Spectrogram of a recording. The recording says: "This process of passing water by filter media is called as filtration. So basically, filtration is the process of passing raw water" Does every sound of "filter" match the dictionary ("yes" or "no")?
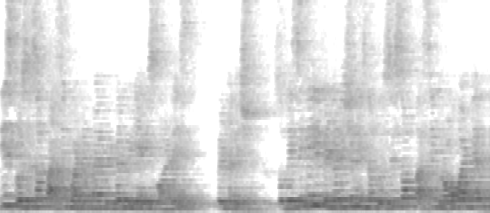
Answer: no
